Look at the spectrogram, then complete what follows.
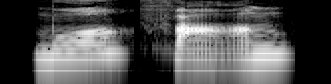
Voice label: "mo fang", Chinese

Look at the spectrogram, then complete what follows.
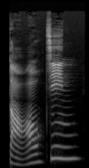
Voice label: "dao3 jin1", Chinese

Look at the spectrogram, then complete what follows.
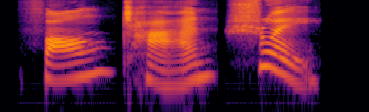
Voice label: "fang2chan4shui4", Chinese

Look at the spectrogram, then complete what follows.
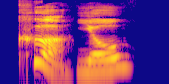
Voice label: "keyou", chinese

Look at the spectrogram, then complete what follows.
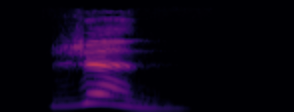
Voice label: "ren4", Chinese

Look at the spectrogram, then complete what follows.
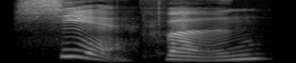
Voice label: "xiefen", chinese

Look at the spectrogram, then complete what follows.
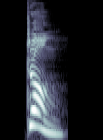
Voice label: "zheng4", chinese

